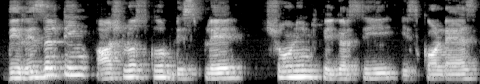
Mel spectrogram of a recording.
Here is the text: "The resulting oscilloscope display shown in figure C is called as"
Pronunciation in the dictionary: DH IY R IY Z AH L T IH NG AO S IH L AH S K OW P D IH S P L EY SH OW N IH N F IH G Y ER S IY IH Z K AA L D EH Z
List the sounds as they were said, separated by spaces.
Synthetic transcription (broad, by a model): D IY R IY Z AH L T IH NG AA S L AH S K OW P D IH S P L EY SH OW N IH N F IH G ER S IY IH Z K AA L D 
